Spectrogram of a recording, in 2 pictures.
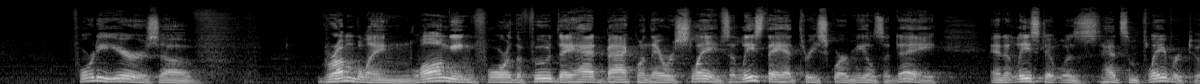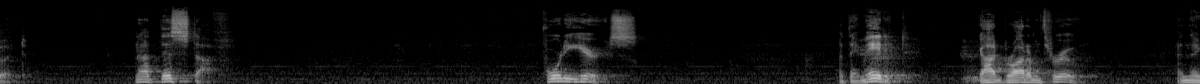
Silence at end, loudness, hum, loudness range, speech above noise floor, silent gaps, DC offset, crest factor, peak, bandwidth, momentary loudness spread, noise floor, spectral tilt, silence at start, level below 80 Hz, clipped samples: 0 s; -23 LUFS; none; 11 LU; 36 dB; none; under 0.1%; 22 dB; -4 dBFS; 15.5 kHz; 16 LU; -59 dBFS; -4.5 dB/octave; 0.75 s; -60 dBFS; under 0.1%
